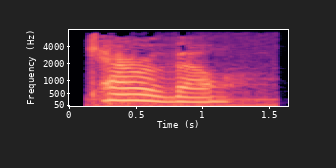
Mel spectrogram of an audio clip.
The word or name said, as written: caravelle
